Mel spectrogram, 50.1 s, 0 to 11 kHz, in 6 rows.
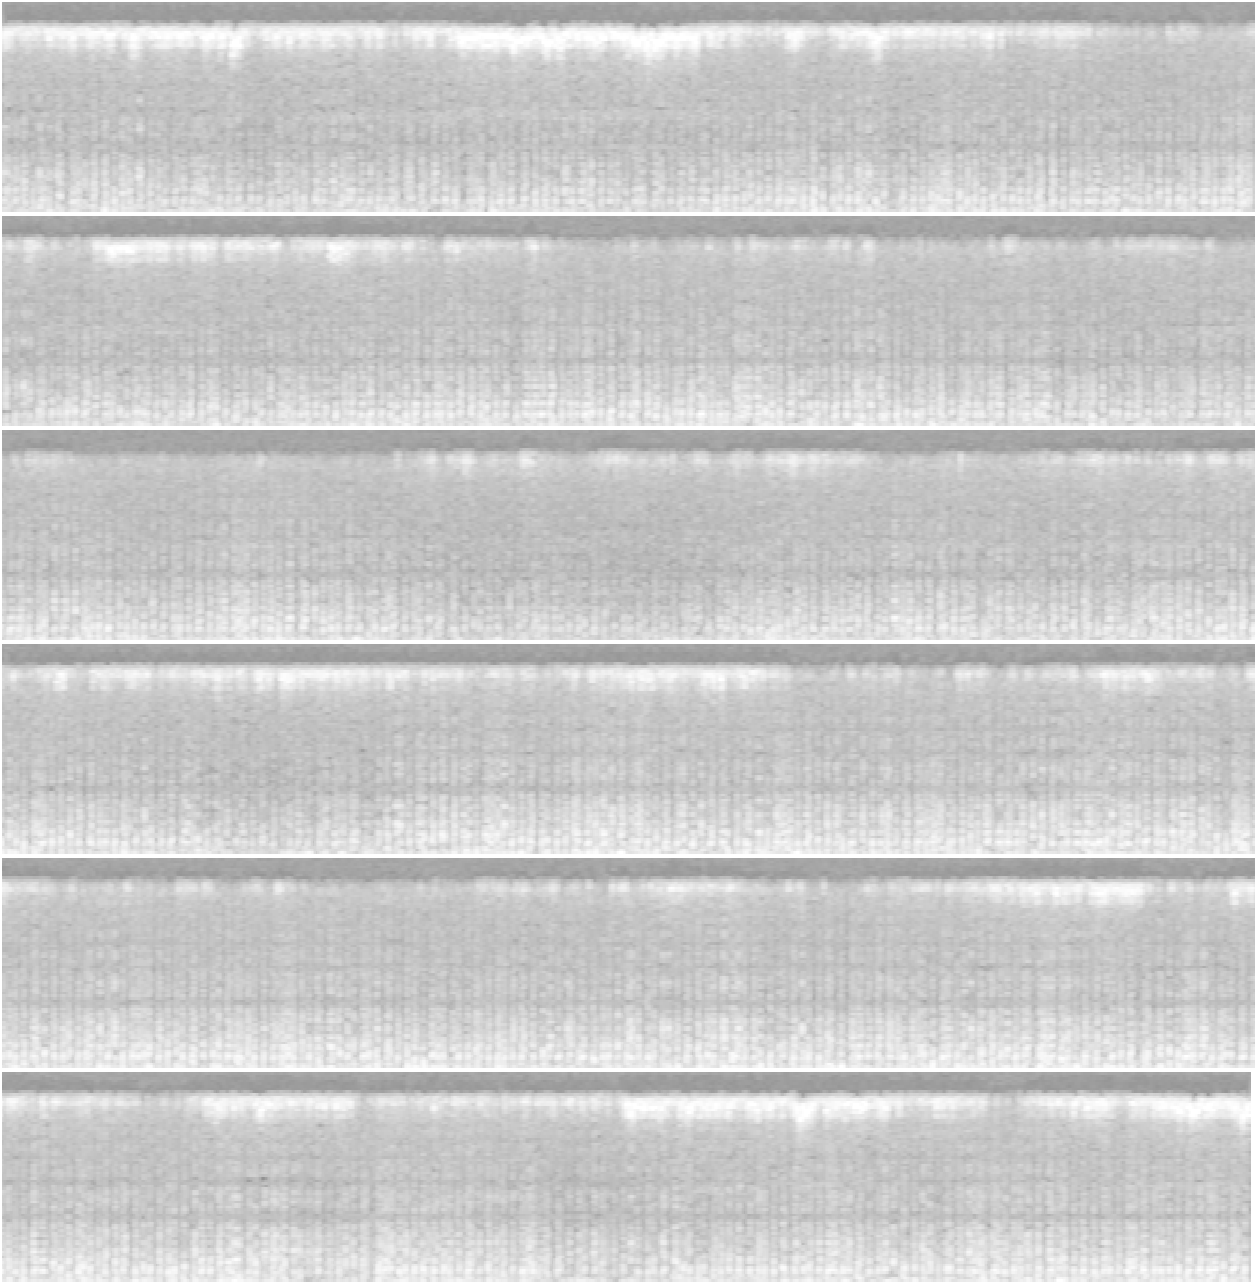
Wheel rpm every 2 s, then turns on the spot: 220, 220, 230, 230, 230, 230, 230, 230, 230, 230, 240, 230, 240, 230, 240, 230, 230, 230, 230, 230, 210, 150, 80, 150, 220.
none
